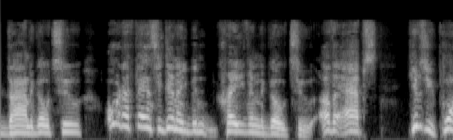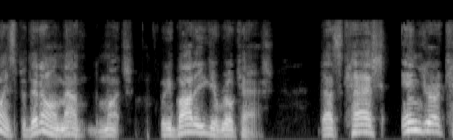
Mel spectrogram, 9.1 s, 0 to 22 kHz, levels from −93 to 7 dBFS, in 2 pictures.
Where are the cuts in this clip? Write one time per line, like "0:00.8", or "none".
none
